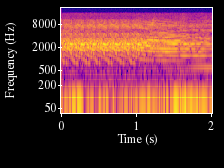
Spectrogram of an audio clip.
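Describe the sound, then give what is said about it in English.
An air horn sound effect played from a phone app blares as one continuous, wavering harmonic tone, loud and sustained for the whole stretch. “Yeah, for that wonderful air horn app. Yes, that is amazing.”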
